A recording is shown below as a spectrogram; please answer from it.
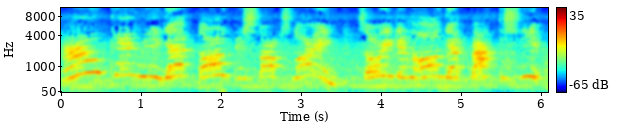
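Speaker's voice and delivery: high, sweet little cat voice; cat's voice. Acted. Sleepy cat asking the other animals for help, high voice. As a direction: pitch way up and ask like a small sleepy cat. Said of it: "said cat".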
